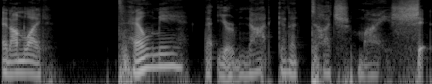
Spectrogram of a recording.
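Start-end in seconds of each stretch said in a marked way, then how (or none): 1.5-5.4 slow, drawn-out whisper, close in. Retelling a fight, quoting own words in a whisper. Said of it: "I said it just like that, in that, like, whisper".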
